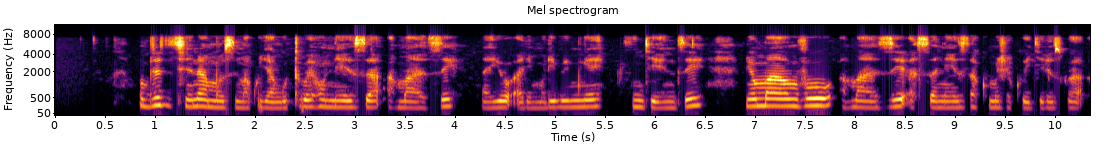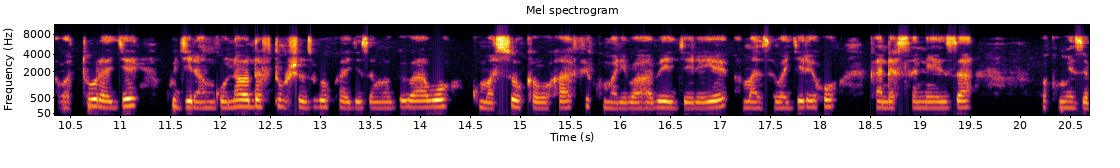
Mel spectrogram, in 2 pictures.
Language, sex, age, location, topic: Kinyarwanda, female, 18-24, Kigali, health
